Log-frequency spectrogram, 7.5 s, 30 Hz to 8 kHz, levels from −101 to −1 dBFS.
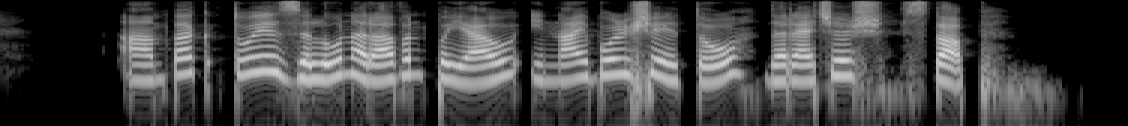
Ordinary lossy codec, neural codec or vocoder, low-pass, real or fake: none; none; 7.2 kHz; real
